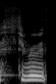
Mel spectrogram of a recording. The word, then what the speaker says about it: through: Instead, your tongue starts in between your teeth, and you push air through them. And then your tongue slides back through your teeth into your mouth.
